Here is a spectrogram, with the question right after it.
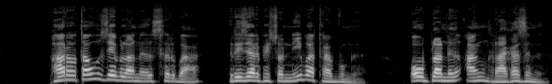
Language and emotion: Bodo, angry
